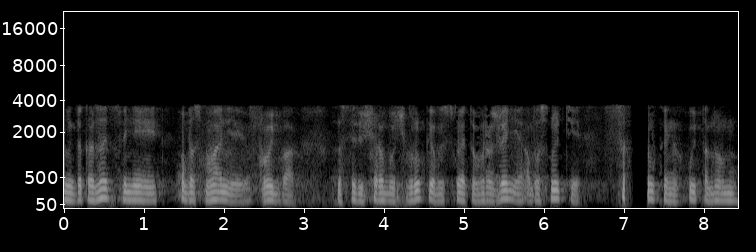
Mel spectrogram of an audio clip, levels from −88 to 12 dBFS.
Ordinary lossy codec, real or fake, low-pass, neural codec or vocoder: AAC, 16 kbps; fake; 3.6 kHz; codec, 16 kHz, 2 kbps, FreqCodec, larger model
